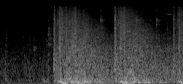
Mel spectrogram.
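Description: Rapid gunfire from the shooter game Battalion 1989 breaks in abruptly after a quieter moment, then continues as loud, close bursts of automatic fire.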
